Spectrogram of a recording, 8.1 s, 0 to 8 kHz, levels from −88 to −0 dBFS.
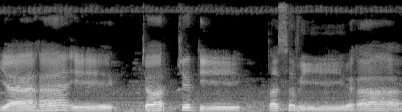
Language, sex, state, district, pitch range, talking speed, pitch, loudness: Hindi, male, Punjab, Fazilka, 120-140 Hz, 45 wpm, 125 Hz, -16 LUFS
